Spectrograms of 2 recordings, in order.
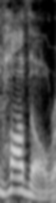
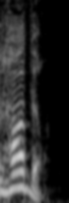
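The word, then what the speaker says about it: Hughville: I, I, I pronounce it Hawville, right? H U G H V I L L E. I pronounce it Hawville.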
